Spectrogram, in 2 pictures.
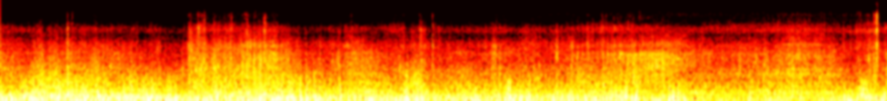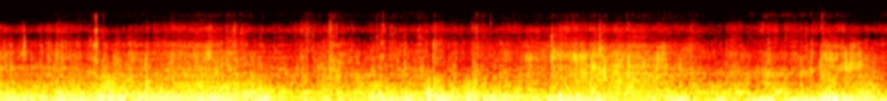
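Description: Bicycle tyres crunch and rattle over a rough gravel trail.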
